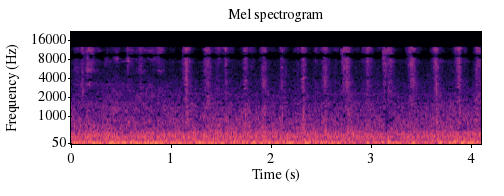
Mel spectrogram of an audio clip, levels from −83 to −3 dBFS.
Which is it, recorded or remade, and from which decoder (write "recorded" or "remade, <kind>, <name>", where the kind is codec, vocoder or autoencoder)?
remade, vocoder, BigVGAN v2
